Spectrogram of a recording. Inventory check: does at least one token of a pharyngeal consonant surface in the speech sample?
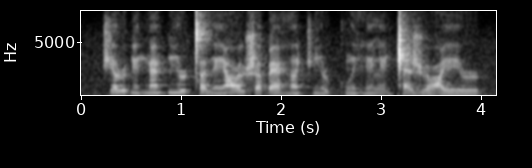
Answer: yes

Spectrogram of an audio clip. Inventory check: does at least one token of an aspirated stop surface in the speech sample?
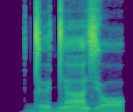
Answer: no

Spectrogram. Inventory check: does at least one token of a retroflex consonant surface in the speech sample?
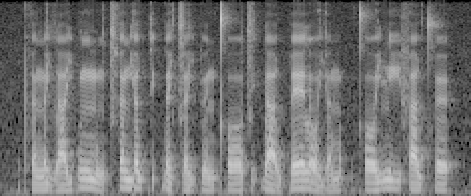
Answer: no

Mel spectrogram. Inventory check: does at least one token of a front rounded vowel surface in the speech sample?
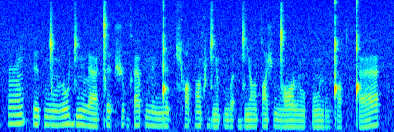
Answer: no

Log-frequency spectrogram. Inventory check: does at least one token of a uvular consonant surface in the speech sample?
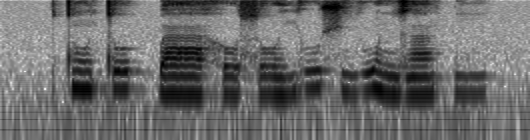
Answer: no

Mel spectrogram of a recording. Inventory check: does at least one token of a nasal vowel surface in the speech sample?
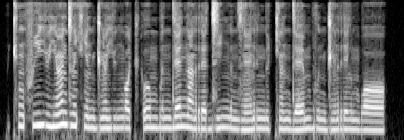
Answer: yes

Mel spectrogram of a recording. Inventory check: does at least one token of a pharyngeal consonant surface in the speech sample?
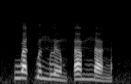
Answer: no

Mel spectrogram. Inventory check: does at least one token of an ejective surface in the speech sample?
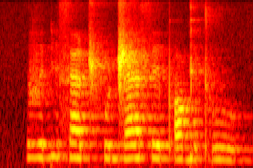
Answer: yes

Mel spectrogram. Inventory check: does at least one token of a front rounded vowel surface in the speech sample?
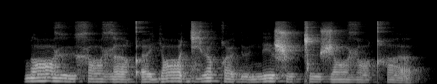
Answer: yes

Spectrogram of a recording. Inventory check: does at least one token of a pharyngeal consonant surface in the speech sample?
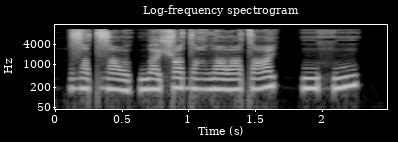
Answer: no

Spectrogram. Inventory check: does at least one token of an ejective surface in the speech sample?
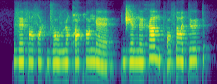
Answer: yes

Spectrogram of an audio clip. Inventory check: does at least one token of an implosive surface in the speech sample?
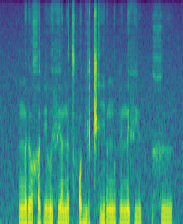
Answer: no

